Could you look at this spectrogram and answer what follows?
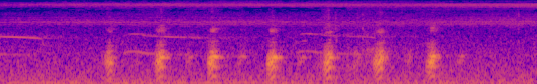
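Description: Chicken clucking in The Infected survival game, a quiet run of seven short, evenly spaced clucks over a faint steady background hum.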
